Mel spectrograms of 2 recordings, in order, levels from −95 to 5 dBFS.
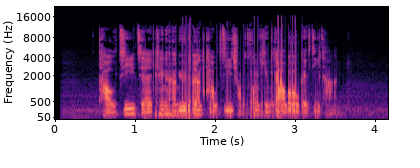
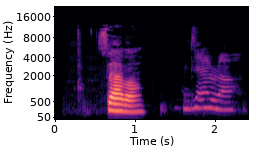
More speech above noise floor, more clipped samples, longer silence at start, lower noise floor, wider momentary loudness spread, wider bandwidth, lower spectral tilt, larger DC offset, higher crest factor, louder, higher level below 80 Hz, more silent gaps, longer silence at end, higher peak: second, 22 dB vs 30 dB; neither; about the same, 0.55 s vs 0.6 s; second, -46 dBFS vs -52 dBFS; second, 14 LU vs 25 LU; first, 16.5 kHz vs 12 kHz; about the same, -4.5 dB/octave vs -5 dB/octave; neither; about the same, 24 dB vs 22 dB; second, -24 LUFS vs -20 LUFS; first, -52 dBFS vs -88 dBFS; neither; first, 0.65 s vs 0.35 s; about the same, 0 dBFS vs -2 dBFS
